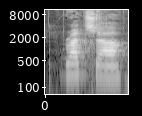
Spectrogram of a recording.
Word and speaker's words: Raya: Wie spricht man R-A-Y-A aus? Raya. – Raja. – Raja.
